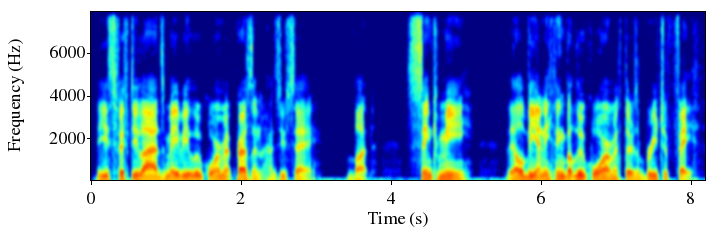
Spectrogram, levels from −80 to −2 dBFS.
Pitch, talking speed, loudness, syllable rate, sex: 115 Hz, 170 wpm, -20 LUFS, 5.2 syllables/s, male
